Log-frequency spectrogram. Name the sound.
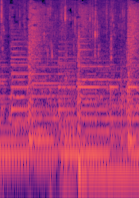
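sprinkling water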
